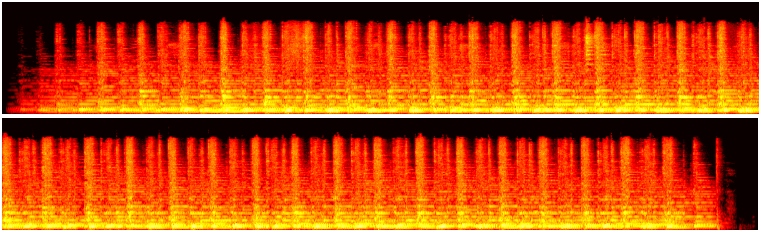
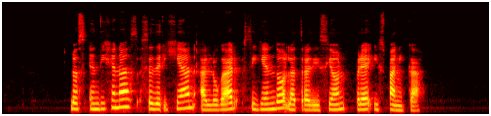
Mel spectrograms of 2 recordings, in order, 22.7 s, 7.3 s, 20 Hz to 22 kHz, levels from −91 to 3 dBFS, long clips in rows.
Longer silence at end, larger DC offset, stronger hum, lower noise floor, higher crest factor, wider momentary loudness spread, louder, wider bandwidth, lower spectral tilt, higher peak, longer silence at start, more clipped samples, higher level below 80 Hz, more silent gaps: second, 0.6 s vs 1.05 s; neither; neither; second, -56 dBFS vs -79 dBFS; second, 12 dB vs 20 dB; second, 5 LU vs 8 LU; first, -14 LUFS vs -23 LUFS; second, 11.5 kHz vs 14.5 kHz; about the same, -5.5 dB/octave vs -6 dB/octave; about the same, -2 dBFS vs -4 dBFS; second, 0.55 s vs 1.05 s; neither; first, -50 dBFS vs -74 dBFS; neither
